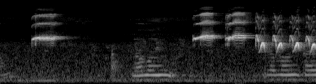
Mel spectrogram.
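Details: An Oriental magpie-robin of the black-breasted poci form singing vigorously. It gives high, bright, squeaky whistled notes with a ringing edge, then a fast run of sharp chips at the end. Low murmuring sounds underneath.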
